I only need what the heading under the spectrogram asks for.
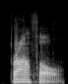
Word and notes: brothel: American English

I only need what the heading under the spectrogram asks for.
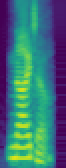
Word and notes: niter: Indian

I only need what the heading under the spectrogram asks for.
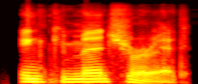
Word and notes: incommensurate: American English

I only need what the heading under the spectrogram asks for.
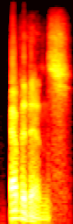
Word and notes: evidence: American English

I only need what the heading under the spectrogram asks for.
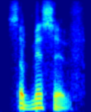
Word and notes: submissive: American English

